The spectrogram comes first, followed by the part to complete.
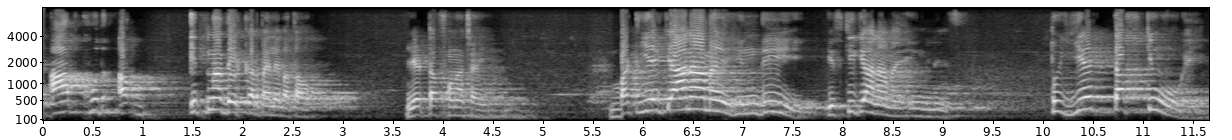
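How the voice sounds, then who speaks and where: High-voiced man teaching in an echoey room. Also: lo-fi sound. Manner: encouraging, asks the audience questions and answers them himself. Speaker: English teacher. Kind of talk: motivational spoken-English lesson. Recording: echoey room with long reverb.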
